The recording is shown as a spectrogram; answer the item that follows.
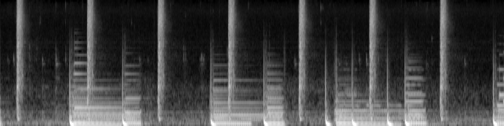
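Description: Background music with a slow, steady beat: a kick drum and a crisp snare under held keyboard chords, in phrases about a second and a half long.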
